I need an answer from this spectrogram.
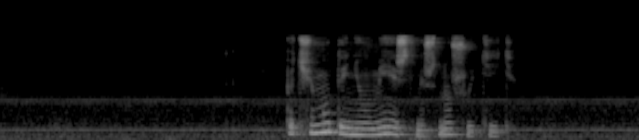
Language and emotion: Russian, neutral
